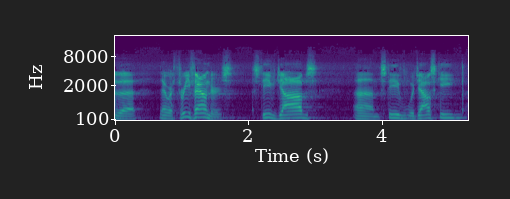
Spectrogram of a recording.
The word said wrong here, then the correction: Wozniak: I probably butchered that. I'm sorry? Wozniak, thank you. Yeah, sorry, Steve Wozniak.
